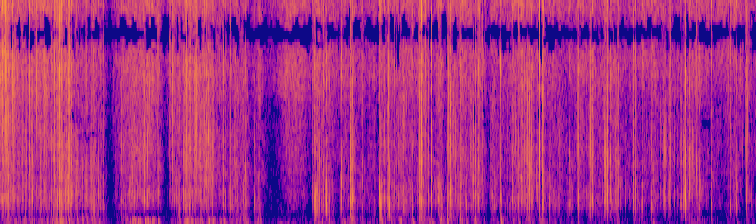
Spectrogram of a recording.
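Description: Fingernails scratch along the elastic waistband of brown cotton fleece sweatpants being worn. A dense, steady run of soft, dry scratching and crinkly rustling fills the clip, with bright fabric texture over a faint low hum of brushing and a few brief pauses early on.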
